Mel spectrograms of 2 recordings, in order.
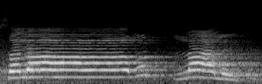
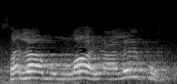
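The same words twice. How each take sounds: First: 'سلام اللہ علیکم' drawn out very slowly, sing-song, syllables slurred into /əlamʊ nl aleku/; 'سلام اللہ علیکم' stretched and slurred, sing-song, like a tongue that cannot form it; stammered greeting. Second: Said in the usual way. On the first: Shown as a demonstration. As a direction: mimic a stammering old woman garbling 'سلام اللہ علیکم'. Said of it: "کہہ نہیں سکتی، تو کہتی ہے". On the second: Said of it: "کہنا یہ چاہتی ہے".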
